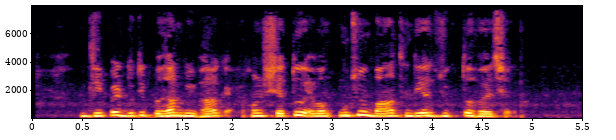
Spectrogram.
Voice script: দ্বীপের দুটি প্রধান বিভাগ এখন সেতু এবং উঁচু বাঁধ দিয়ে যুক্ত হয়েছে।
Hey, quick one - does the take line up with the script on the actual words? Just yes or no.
yes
